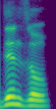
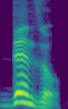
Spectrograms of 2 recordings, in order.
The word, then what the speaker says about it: Denzel: The man said his name is pronounced Denzel, not Denzel. He said his mama called him Denzel. And if you look at, I'm sure not everybody, but a lot of people been to school, break them syllables down. D-E-N is Den. Zul is Z-E-L, Denzel. But you better gonna put that Hollywood flavor on there, it's Denzel.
